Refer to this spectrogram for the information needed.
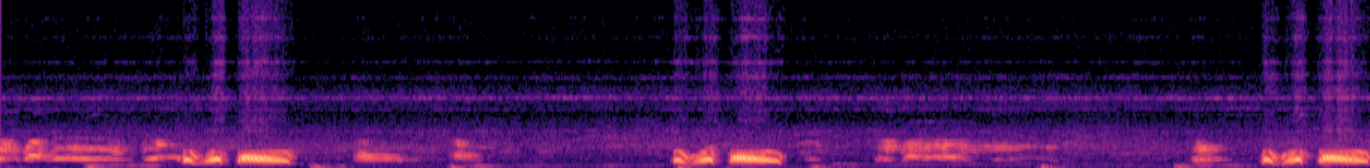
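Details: Spotted dove cooing to lure other doves, a three-part phrase of two short notes and a long burry coo, repeated roughly every four seconds, with softer higher calls and low knocks between phrases.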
